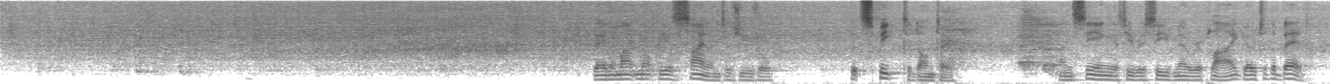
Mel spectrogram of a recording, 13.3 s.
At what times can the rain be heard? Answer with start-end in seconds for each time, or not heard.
0.0-13.2.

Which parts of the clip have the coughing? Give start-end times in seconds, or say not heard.
0.3-1.9, 6.0-6.9, 9.3-10.7.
